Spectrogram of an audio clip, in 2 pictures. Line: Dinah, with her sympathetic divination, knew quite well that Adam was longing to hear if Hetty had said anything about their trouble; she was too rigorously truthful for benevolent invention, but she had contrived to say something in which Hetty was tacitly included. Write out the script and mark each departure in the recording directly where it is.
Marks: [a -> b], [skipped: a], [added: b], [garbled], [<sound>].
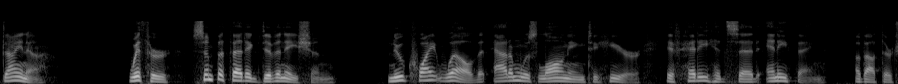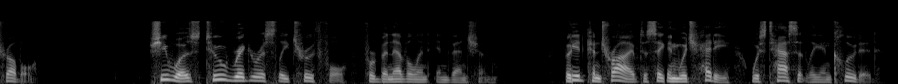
Dinah, with her sympathetic divination, knew quite well that Adam was longing to hear if Hetty had said anything about their trouble; she was too rigorously truthful for benevolent invention, but [skipped: she] had contrived to say [skipped: something] in which Hetty was tacitly included.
